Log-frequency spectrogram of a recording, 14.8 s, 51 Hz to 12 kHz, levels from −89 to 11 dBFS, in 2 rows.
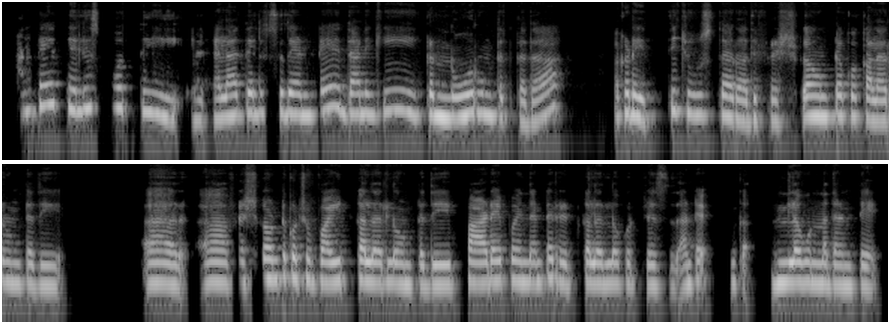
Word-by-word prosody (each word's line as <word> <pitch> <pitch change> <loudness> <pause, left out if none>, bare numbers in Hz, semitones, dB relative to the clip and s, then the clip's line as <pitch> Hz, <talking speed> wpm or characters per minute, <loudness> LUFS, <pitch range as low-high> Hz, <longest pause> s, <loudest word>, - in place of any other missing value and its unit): అంటే 280 +6 -3 0.2
తెలిసిపోద్ది. 310 -1 -1 0.5
ఎలా 225 +2 +3
తెలుస్తది 260 0 +1
అంటే, 240 +5 0 0.2
దానికి 255 +1 -1 0.2
ఇక్కడ 245 0 +2
నోరు 240 +3 +5
ఉంటది 230 -1 -2
కదా! 195 +4 -2 0.6
అక్కడ 255 - +1
ఎత్తి 230 +5 -7
చూస్తారు. 240 -2 0
అది 210 - -3
ఫ్రెష్‌గా 200 +3 -3
ఉంటే 230 +1 +2
ఒక 230 -1 -2
కలర్ 200 0 +1
ఉంటది. 185 -2 -2 0.8
ఆ - - +2 0.5
ఆ! - - +1 0.2
ఫ్రెష్‌గా 205 +2 -5
ఉంటే 225 +2 -1
కొంచెం 225 -2 0
వైట్ 205 +1 +2
కలర్‌లో 200 -1 +4
ఉంటది. 185 0 0 0.2
పాడైపోయిందంటే 205 +1 +1
రెడ్ 190 0 -4
కలర్‌లోకి 195 0 +1
వచ్చేస్తది. 185 -3 -7
అంటే 190 - -1 0.3
ఇంక - - -10 0.3
నిలవ 200 0 +5
ఉన్నదంటే. 185 -2 -1
210 Hz, 140 wpm, -23 LUFS, 195-245 Hz, 0.8 s, నోరు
